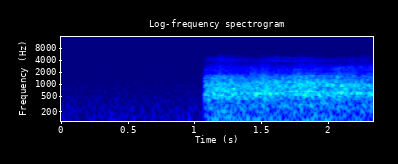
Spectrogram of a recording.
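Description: Near silence, then about a second in a steady, noisy sound starts abruptly: the intro of the hip-hop backing beat, before the bass comes in.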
